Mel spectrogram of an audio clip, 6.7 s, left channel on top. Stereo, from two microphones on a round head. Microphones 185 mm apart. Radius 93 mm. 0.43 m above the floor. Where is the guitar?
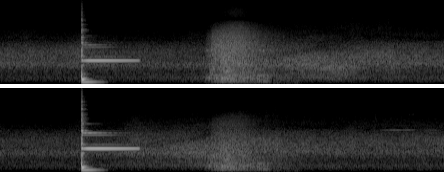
30° right (ahead or behind).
